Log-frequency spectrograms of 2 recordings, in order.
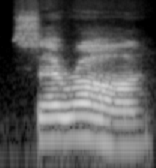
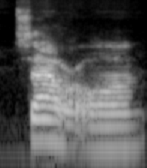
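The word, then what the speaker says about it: Sauron: Saron, pronounced like sweet and sour. Yeah. Sour on.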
